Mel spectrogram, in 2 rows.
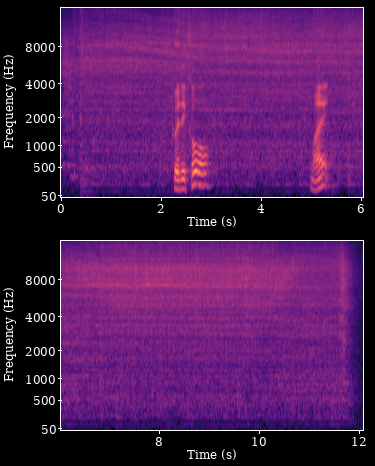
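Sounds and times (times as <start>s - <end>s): jet pump humming: 0.0s - 12.0s.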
